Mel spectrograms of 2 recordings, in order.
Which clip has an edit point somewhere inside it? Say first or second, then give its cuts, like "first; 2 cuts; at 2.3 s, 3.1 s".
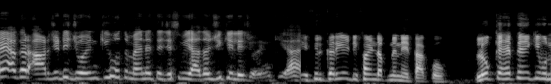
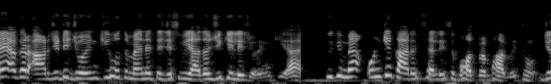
first; 1 cut; at 3.1 s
